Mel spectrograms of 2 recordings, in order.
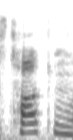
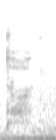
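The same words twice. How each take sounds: First: Said in the usual way. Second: Faint demonstrated whisper. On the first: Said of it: "but talking normal". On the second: Shown as a demonstration. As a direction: drop to a barely audible whisper. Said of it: "why I started whispering".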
